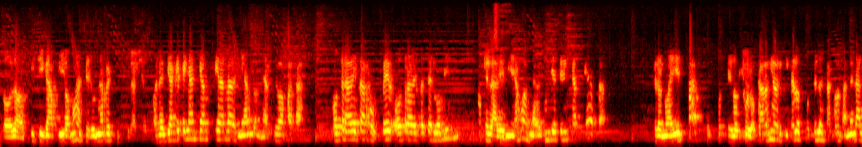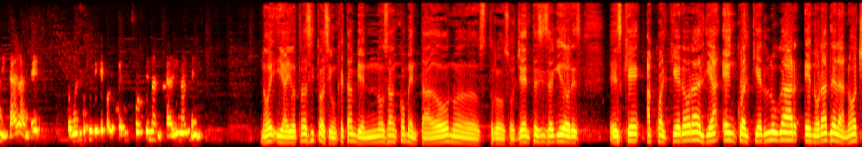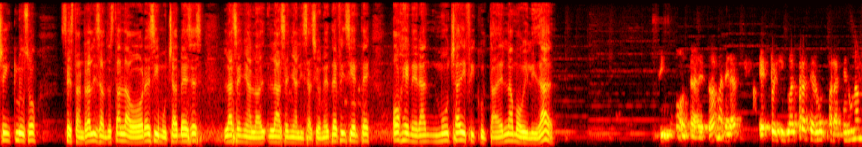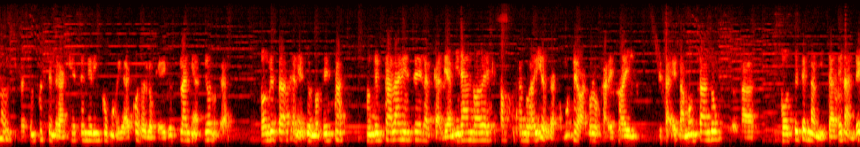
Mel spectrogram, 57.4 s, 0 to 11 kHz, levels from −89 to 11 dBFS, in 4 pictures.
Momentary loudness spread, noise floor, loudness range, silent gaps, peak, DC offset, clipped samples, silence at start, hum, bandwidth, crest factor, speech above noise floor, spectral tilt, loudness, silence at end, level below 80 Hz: 10 LU; -55 dBFS; 5 LU; none; 0 dBFS; under 0.1%; under 0.1%; 0.05 s; none; 10.5 kHz; 16 dB; 39 dB; -4.5 dB/octave; -17 LUFS; 0 s; -70 dBFS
